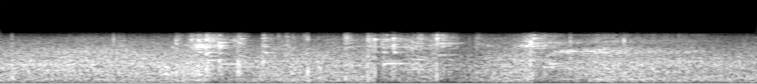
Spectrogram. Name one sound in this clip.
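Spray cans clink together in a bag.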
